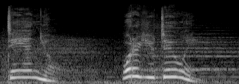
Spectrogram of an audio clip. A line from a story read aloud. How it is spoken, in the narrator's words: Mary cried out in horror as she saw the glint of the blade in his hand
